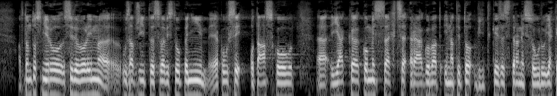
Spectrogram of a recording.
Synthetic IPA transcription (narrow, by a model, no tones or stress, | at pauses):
ʔaft̪o̞mt̪o̞smɲɛɾusɪdo̞vo̞liːmʔuzavr̝iːt̪svɛːvɪst̪o̞wpɛɲiːjako̞wsɪʔo̞t̪aːsko̞w | jakko̞mɪsɛxt͡sɛɾɛaɡo̞vat̪ʔɪnat̪ɪt̪o̞viːt̪kɪzɛst̪ɾanɪso̞wdujak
